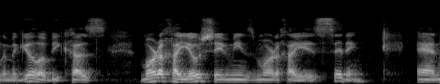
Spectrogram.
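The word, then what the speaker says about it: יושב: Because if he reads, like, let's say, Mordechai Yoshev, and Mordechai was sitting in the gate of the king, and instead of saying Yoshev, he said Mordechai Yoshav, well, that alone would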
